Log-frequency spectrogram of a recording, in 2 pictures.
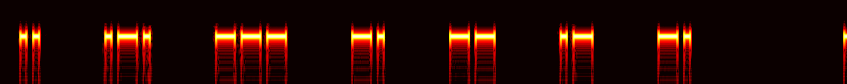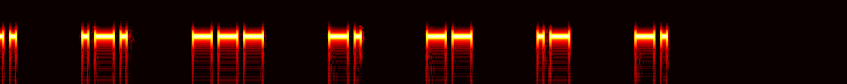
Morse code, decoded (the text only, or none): IRONMAN IRONMAN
